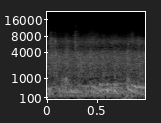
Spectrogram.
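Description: Cooing from a pair of Giribaz pigeons, soft low murmuring calls repeating close by across a brief moment, with no talking over them.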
